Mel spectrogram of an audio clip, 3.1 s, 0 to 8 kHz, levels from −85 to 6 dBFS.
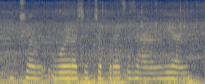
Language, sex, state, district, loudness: Marathi, female, Maharashtra, Washim, -15 LUFS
